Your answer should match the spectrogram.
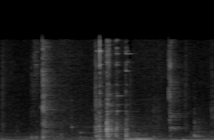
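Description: Quiet eating sounds: a few soft mouth clicks and lip smacks from chewing chicken eaten by hand, with a short closed-mouth 'mm' of enjoyment a little past the middle.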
